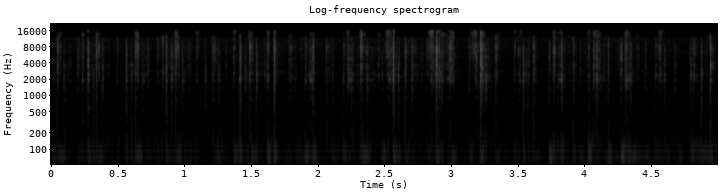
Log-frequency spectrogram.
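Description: A large, dark green, glossy, leathery rubber plant leaf is held in one hand and scratched quickly along its surface with fingernails. The result is a quiet, rapid run of dry, scratchy strokes with short, bright crackles over a soft low rumble.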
